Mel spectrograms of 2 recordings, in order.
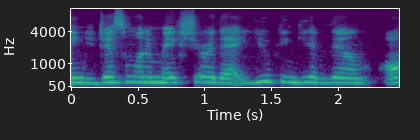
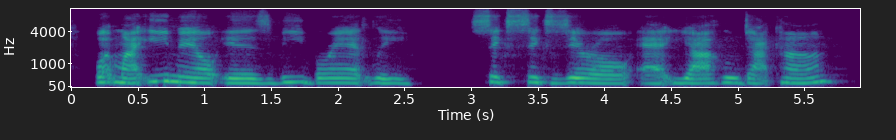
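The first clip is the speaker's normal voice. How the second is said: slow, deliberate, measured reading, carefully spelled out; 2 semitones lower than usual. Giving an email address for anyone who missed the screenshot: speaking slowly. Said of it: "I'll just say it slowly".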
